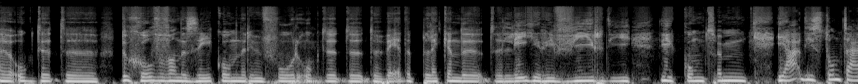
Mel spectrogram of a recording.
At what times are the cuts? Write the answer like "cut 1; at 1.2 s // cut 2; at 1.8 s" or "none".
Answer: cut 1; at 7.2 s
